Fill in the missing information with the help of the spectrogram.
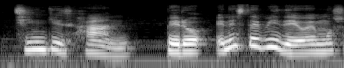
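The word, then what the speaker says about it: Чингис хаан: Por cierto, el apelativo por el que todos lo conocemos, Gengis Khan, en realidad en mongol se pronunciaría algo así como Chingis Khan, pero en este vídeo hemos optado por pronunciarlo del modo más popular en castellano.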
